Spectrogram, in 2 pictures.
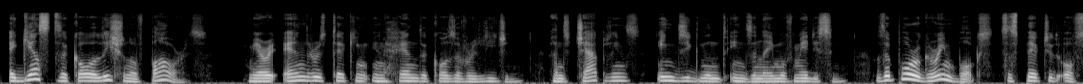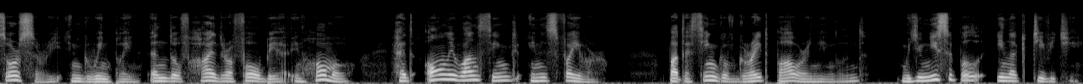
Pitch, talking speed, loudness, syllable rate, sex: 155 Hz, 140 wpm, -19 LUFS, 4.6 syllables/s, male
